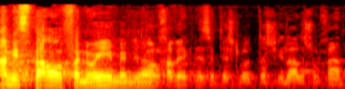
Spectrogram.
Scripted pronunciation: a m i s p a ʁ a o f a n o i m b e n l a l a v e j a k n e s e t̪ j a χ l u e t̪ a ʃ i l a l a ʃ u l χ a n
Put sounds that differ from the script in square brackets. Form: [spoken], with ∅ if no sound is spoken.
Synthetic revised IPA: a m i s p a ʁ a o f a n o i m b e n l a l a v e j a k n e s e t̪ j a [ʃ] l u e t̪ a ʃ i l a l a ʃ u l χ a n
